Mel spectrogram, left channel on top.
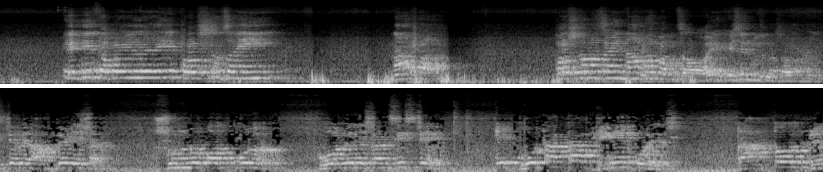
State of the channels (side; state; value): both; different; correlation -0.01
